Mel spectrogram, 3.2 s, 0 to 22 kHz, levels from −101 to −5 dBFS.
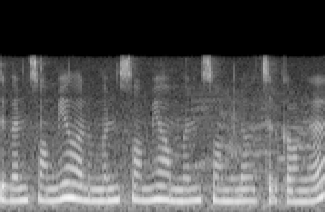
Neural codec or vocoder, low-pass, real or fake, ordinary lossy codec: none; 7.2 kHz; real; none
